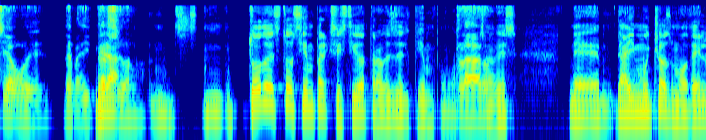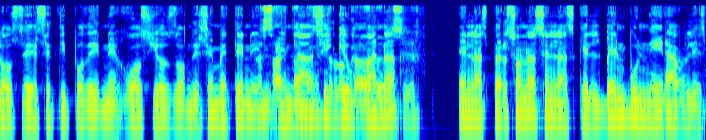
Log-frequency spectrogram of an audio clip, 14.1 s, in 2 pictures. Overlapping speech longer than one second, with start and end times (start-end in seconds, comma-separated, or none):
9.6-11.1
